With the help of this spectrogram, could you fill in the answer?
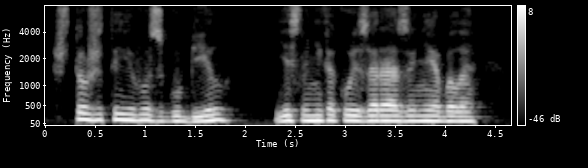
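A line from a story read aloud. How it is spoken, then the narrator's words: Insinuating, falsely soft question. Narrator (Russian): вкрадчиво, нарочито мягким голосом спросил хан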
